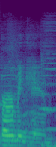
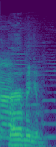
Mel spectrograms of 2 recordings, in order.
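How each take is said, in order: First: The name is said in an American accent. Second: The name is said in a British accent. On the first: The speaker calls it wrong. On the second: The speaker calls it right.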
